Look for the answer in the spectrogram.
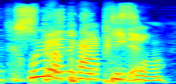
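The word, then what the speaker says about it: spanakopita: But Spanica pita.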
